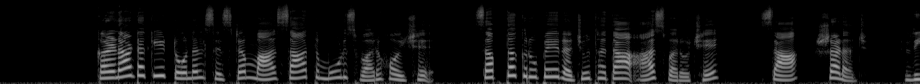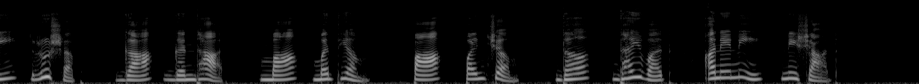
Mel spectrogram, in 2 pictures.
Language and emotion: Gujarati, neutral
